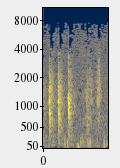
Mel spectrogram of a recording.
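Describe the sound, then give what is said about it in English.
Knocking on a door: a few quick, muffled raps in a short, uneven series, followed by softer, duller thumps. “Somebody knock.”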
